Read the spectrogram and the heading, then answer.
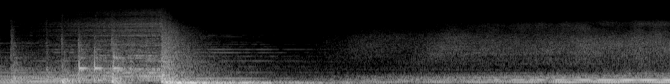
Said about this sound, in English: At 7:15 a.m., on July the 18th, 1936, a small Dragon Rapid airplane takes off from Croydon Airfield, just south of London, England.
